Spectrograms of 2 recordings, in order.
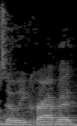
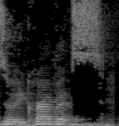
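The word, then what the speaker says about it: Zoë Kravitz: of like a knockoff Zoe krabit discount Zoe krabit yes say it right there discount Zoe krabit just count Zoe Kravitz you know and I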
